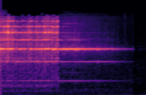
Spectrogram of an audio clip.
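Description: A bell at the greyhound track rattles loudly for about a second, stops abruptly, and then rings out and fades. It signals that the race is about to start.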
